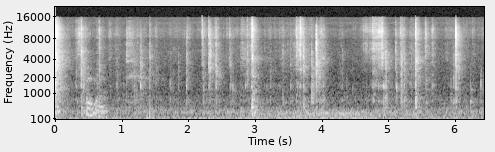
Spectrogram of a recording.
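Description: A paper card envelope being slowly and carefully torn open: faint, scattered short rips and crinkles of paper, with a sharp click right at the start.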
